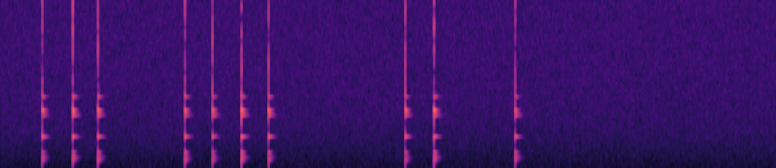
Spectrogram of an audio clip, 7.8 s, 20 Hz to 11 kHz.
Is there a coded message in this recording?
Yes: tap code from 0.4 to 5.3 s, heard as taps on a metal pipe, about 4 knocks a second. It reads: OF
